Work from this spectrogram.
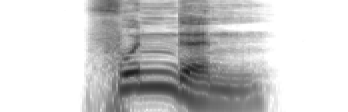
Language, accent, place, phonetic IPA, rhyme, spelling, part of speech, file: German, Germany, Berlin, [ˈfʊndn̩], -ʊndn̩, Funden, noun, De-Funden.ogg
- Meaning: dative plural of Fund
